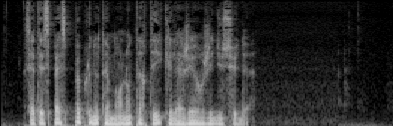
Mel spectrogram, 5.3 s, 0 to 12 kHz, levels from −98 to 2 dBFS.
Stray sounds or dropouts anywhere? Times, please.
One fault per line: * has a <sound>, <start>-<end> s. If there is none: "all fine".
all fine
